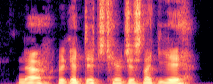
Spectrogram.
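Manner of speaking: suave poser voice, slight Scottish turn, "you" as "yuh". Doing an impression of a character, one of the smooth posers: impression of a smooth poser character. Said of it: "impression of a character. One of the smooth posers".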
